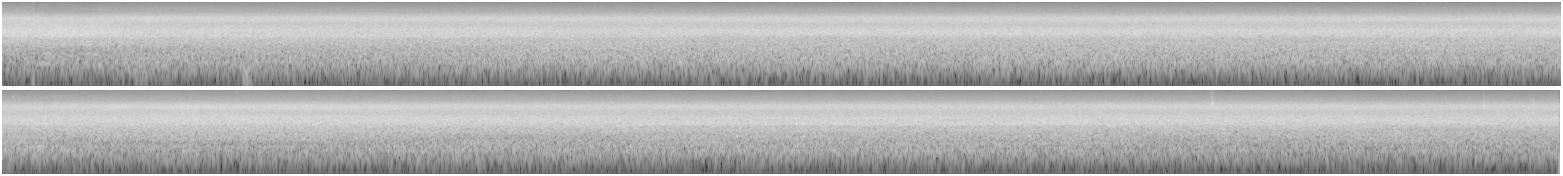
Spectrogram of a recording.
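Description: Heavy rain falling steadily: a loud, even hiss that holds without a break.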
